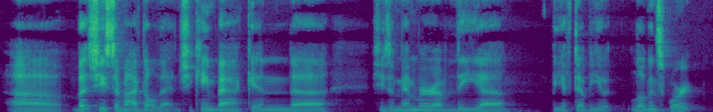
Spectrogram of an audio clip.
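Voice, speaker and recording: A man with an American accent speaks in a plain, everyday voice at a fairly low pitch and a moderate pace. His pitch varies in an ordinary way, on a very clean recording with a silent background. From US Midwest, Indiana. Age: 50s. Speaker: sales and engineering manager. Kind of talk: casual interview. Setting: studio, in person.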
